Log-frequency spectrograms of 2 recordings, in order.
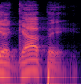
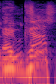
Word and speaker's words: agape: Agape, right? Agape is the right way.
